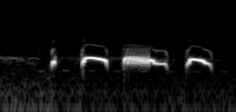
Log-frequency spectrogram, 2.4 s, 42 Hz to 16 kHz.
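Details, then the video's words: A decoy spotted dove calls live to draw in wild doves. It gives one wild-style cooing phrase: a brief opening note, then three deep, rounded coos, the middle one longest and slightly wavering. "เสียงต่อนกเขาใหญ่ คารมป่า 100 % ต่อสด"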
